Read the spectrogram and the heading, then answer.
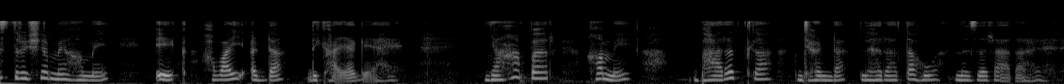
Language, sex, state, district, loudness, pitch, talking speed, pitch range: Hindi, female, Chhattisgarh, Raigarh, -38 LUFS, 210 Hz, 125 wpm, 200-250 Hz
